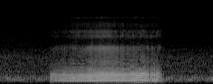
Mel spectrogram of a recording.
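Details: A French Bulldog snoring: one drawn-out, buzzy, fluttering snore of about a second, steady in pitch, against quiet room background.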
